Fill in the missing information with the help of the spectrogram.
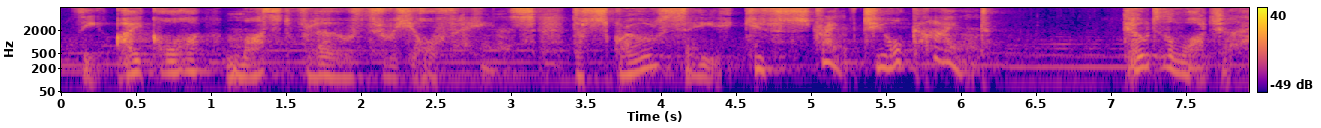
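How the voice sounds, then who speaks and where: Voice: mid-range voice, long reverb tail. An actor voicing a nervous, apologetic scholar who stammers and hesitates, over game music.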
